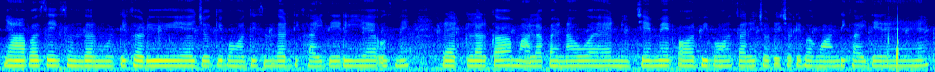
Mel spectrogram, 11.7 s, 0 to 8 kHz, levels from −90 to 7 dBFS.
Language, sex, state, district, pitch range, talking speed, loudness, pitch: Hindi, female, Bihar, Kishanganj, 175-180 Hz, 195 wpm, -38 LUFS, 175 Hz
